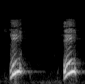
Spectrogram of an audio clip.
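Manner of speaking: high loud mock hoots. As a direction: hoot like a monkey to mock. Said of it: "mocking chant". (ઊંચા મોટા અવાજે ચીડવતી હુપ હુપ)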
